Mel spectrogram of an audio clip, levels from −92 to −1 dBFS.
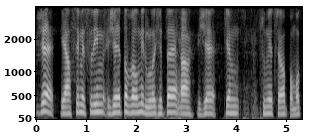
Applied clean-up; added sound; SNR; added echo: neural separator model SepFormer WHAM!.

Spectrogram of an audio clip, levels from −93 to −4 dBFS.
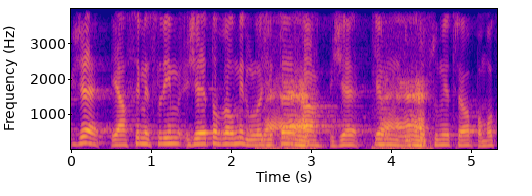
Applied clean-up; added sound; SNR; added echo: none; Burping, eructation; -1 dB; none.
